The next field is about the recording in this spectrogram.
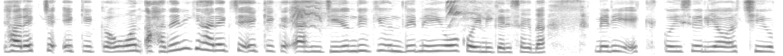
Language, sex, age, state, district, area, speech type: Dogri, female, 18-30, Jammu and Kashmir, Samba, rural, spontaneous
